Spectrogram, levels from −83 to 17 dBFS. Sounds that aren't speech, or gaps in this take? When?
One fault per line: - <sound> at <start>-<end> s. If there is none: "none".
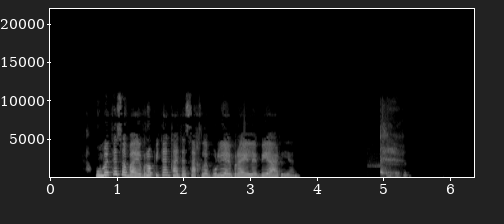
- cough at 4.8-5.4 s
